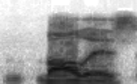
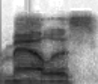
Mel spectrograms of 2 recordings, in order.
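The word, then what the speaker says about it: Mallus: kill um the demon mlles or or malice rather is how it's pronounced pretty much the show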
